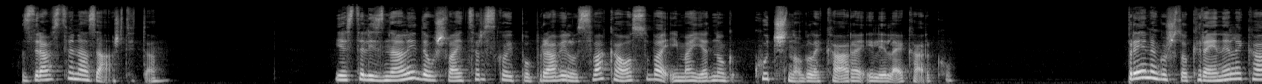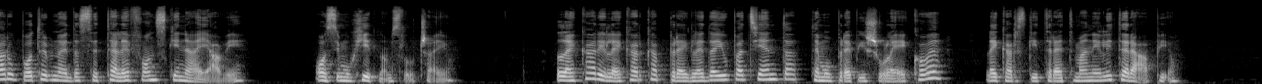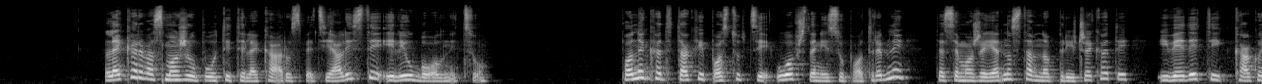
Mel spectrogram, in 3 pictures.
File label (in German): serb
